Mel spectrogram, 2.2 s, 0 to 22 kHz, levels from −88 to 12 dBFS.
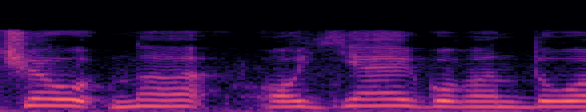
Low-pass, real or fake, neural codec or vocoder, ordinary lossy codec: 7.2 kHz; real; none; Opus, 64 kbps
